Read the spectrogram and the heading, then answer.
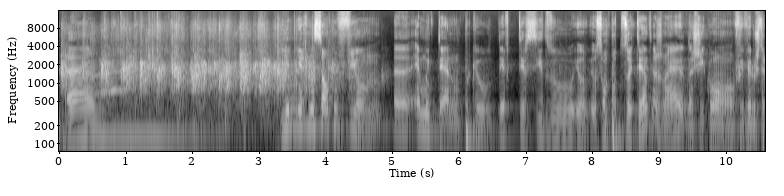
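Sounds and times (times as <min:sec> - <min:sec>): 
audience clapping: 0:00.0 - 0:05.0
speech: 0:00.1 - 0:00.9, 0:03.3 - 0:10.5.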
